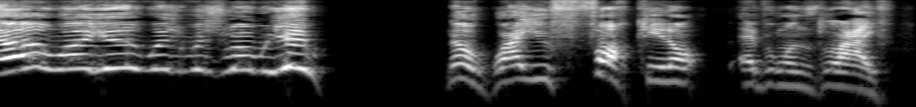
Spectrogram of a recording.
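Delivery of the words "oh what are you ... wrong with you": high, scornful imitation of a complainer; mocking whiny reply. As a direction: mimic them squealing back at you. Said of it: "you'll be like".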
